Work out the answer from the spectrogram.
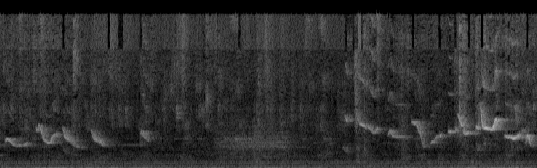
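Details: Caged leaf warbler, noted for singing from morning to evening, giving fast high twisting whistles, a short pause, then another busy burst of high notes over low hum.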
